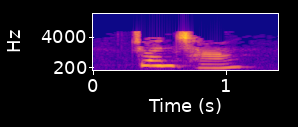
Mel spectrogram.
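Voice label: "专长", Mandarin Chinese; hsk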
